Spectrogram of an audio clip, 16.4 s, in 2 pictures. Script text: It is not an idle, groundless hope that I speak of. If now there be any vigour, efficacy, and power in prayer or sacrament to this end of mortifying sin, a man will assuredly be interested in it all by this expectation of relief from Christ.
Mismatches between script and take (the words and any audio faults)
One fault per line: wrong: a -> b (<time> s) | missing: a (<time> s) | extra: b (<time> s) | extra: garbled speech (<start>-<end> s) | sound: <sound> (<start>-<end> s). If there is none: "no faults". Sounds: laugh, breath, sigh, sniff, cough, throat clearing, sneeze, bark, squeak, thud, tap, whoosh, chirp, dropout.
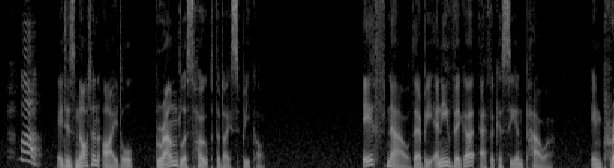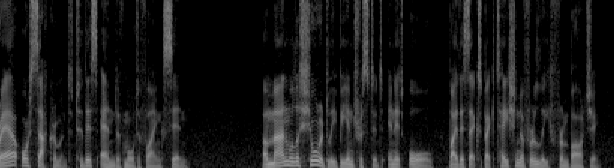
sound: laugh (0.1-0.6 s)
wrong: Christ -> Barging (15.8 s)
